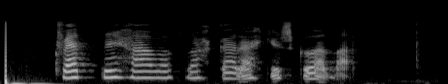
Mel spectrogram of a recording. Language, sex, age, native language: Icelandic, female, 6, Icelandic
